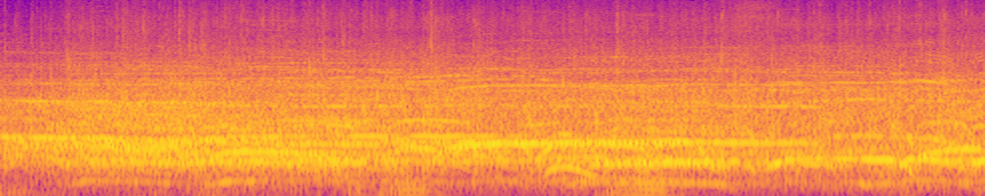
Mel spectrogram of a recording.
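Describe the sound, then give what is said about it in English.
An audience at a Young Adults University gathering cheers and applauds steadily, with a dense wash of clapping and overlapping shouts and whoops, loud and sustained throughout. “I don't think that applause is deserved, but I appreciate it.”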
